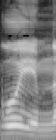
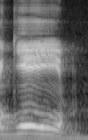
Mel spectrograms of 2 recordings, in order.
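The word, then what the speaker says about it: гоим (גוים): То есть пишется так, а читается по-другому. И мы читаем, когда мы читаем Тору, мы читаем гоим, народы. Но написано геим.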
